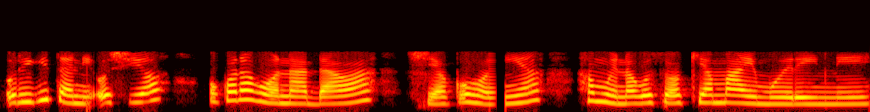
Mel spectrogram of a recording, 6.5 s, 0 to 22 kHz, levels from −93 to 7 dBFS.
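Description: Packet loss with pitch repetition at 0.66–0.68 s, before "ũcio ũkoragwo na ndawa", leaves a brief held buzz, a 20 ms gap consistent with one lost packet. At 3.68–3.80 s, between "ũkoragwo na ndawa cia" and "hamwe na gũcokia", a 120 ms gap, fitting about six packets, is bridged by a repeated pitch cycle that fades to silence. On a waveform this shows as identical repeating periods decaying in amplitude. On a spectrogram it appears as frozen, evenly spaced harmonics that thin away.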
